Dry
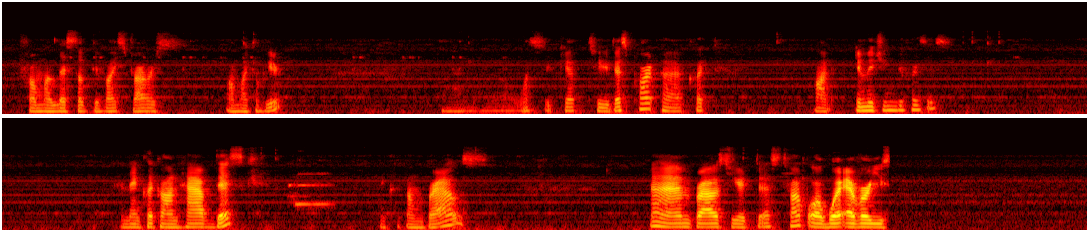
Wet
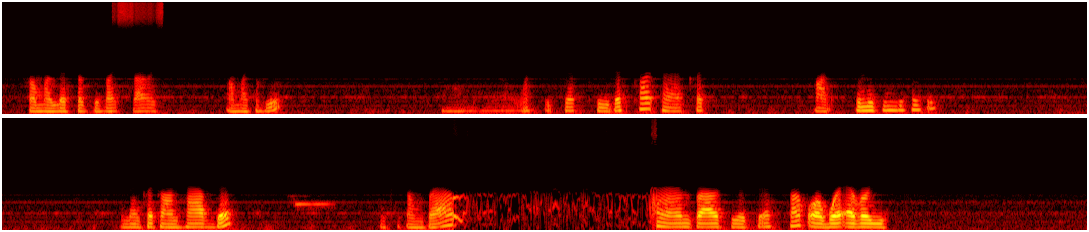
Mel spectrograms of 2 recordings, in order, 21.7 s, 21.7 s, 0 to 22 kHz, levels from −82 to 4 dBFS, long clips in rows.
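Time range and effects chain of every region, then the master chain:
1.10–1.61 s: zero-crossing glitches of -26 dBFS + tilt shelf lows -4.5 dB, about 1.3 kHz
15.36–17.40 s: formants replaced by sine waves + high-pass 1.3 kHz + waveshaping leveller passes 5
whole clip: inverse Chebyshev band-stop 2–5.8 kHz, stop band 60 dB; resonant high shelf 1.6 kHz -7.5 dB, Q 3

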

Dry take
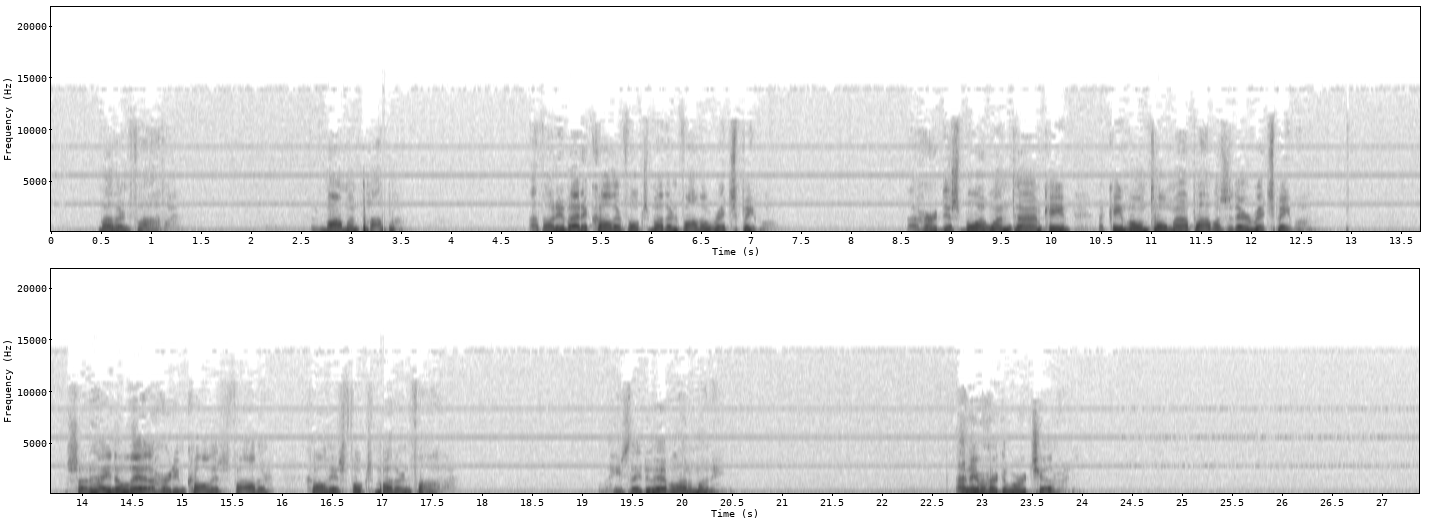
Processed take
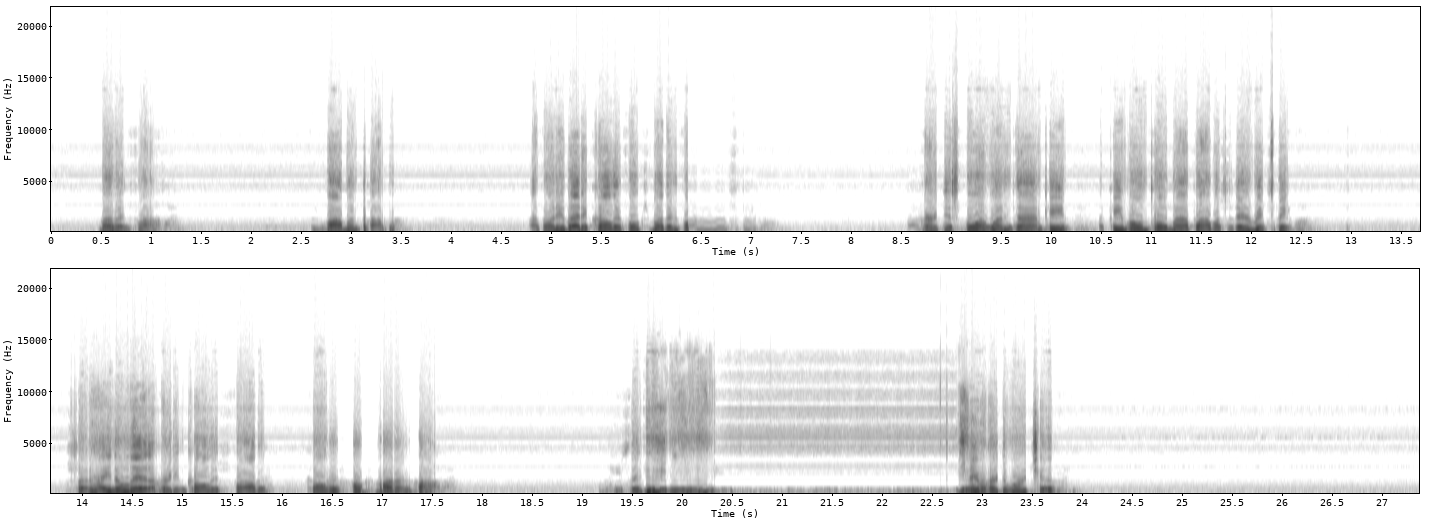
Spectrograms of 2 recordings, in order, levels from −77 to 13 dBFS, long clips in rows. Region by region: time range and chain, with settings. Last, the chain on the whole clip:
6.36–8.70 s: comb filter that takes the minimum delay 2.7 ms + high-pass 110 Hz 24 dB/octave + valve stage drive 37 dB, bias 0.6
16.44–17.54 s: sorted samples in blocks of 8 samples + resonant low-pass 1.1 kHz, resonance Q 3 + hum notches 50/100/150/200/250/300/350 Hz
19.61–22.86 s: tone controls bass +14 dB, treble +9 dB + upward compressor, threshold -17 dBFS + brick-wall FIR band-stop 440–1800 Hz
whole clip: local Wiener filter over 25 samples; steep high-pass 310 Hz 72 dB/octave; resonant high shelf 3.9 kHz +9 dB, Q 3

